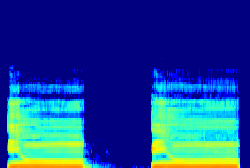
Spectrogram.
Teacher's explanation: نون ساکن کی جو آواز ہوگی وہ ناک میں چھپ جائے گی، اس طرح کی اس میں غنہ بھی ہوگا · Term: اخفا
